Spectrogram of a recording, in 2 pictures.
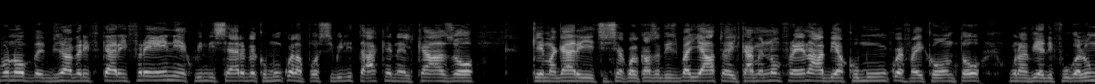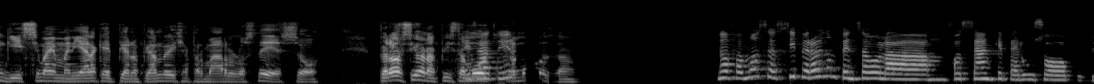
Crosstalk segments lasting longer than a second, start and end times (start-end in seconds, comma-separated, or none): none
